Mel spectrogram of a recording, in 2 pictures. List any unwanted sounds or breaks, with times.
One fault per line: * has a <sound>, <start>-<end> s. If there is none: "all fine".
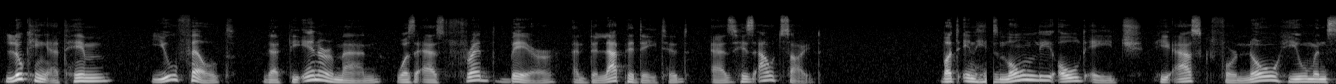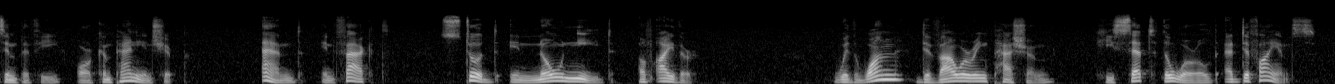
* has a dropout, 9.9-9.9 s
